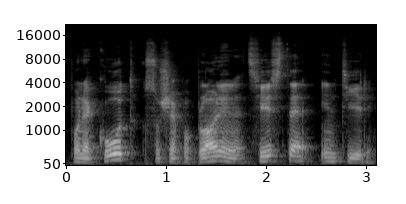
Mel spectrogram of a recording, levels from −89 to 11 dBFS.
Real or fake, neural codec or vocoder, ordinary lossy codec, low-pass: fake; vocoder, 48 kHz, 128 mel bands, Vocos; none; 19.8 kHz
